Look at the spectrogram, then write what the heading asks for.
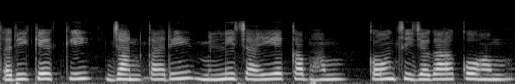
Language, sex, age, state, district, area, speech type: Hindi, female, 45-60, Uttar Pradesh, Lucknow, rural, spontaneous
